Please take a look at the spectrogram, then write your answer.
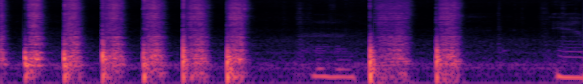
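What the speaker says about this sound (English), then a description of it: "So I'm just gonna take this and sand it down." Sandpaper rasps over excess wallpaper on the edge of a particle board table top in repeated short, brisk strokes, about nine close rubbing passes with brief pauses between them.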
